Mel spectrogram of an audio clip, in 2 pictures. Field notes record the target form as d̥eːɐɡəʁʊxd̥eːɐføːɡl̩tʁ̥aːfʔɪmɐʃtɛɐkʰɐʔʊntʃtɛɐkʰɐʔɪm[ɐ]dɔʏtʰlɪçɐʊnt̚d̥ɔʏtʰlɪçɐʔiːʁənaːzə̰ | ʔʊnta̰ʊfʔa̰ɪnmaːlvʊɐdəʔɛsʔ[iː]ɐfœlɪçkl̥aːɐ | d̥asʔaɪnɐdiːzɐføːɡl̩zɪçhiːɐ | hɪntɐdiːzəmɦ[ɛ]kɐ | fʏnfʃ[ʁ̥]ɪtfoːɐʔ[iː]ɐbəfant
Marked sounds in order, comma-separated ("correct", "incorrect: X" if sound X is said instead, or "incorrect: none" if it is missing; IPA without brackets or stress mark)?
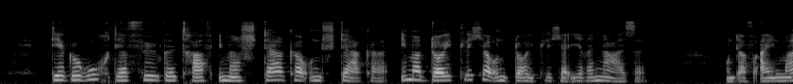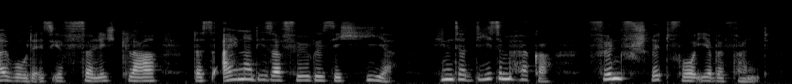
correct, correct, incorrect: œ, correct, correct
